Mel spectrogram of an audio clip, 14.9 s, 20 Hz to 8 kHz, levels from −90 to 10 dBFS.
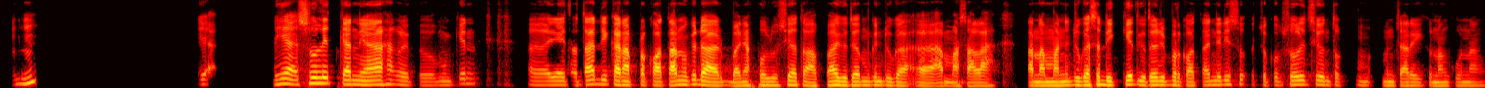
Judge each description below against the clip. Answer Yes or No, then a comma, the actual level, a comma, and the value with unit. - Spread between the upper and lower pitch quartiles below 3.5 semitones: Yes, average, 2.9 semitones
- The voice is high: No, low, 125 Hz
